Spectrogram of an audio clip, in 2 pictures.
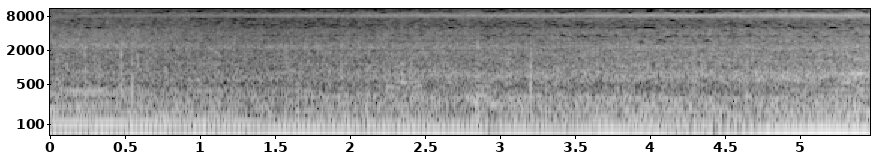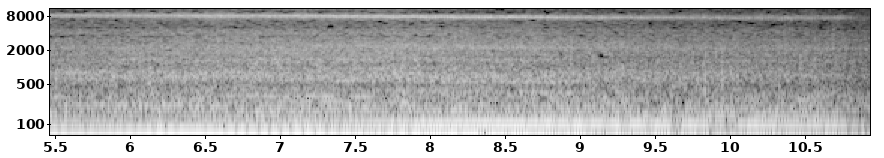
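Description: Diesel engine of a light cargo truck running at low revs as it climbs past on a wet road, growing louder from about halfway as it comes close. A steady high thin whistle sits over the engine and is loudest while the truck is nearest.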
